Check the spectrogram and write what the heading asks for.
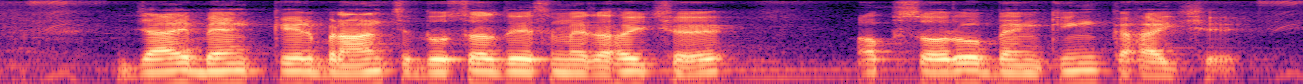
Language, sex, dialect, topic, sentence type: Maithili, male, Bajjika, banking, statement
